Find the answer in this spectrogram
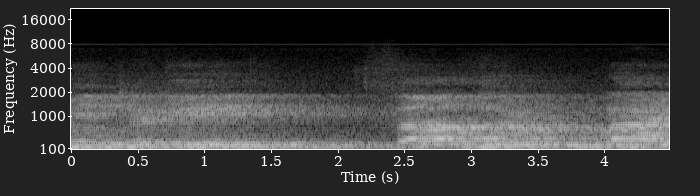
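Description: A low, echoing drone of sustained tones, dipping briefly about two seconds in before it resumes.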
